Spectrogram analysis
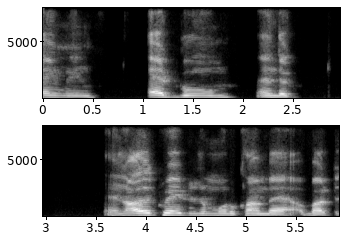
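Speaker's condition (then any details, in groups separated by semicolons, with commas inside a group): Cerebral palsy; mild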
